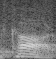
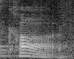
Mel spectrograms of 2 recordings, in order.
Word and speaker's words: car: ख़त्म हो रहा हो, उस आर का उच्चारण ब्रिटिश इंग्लिश में नहीं होता, अमेरिकन में होता है.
